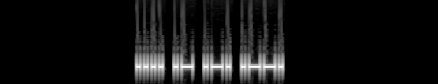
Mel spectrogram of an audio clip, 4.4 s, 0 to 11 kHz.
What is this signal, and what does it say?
Morse code, heard as a keyed tone, about 32 wpm, 690 Hz. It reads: HARP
